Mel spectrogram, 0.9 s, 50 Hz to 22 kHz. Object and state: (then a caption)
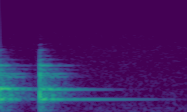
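Sound, uncrazed pearlware platter that rings. A pearlware ceramic platter from the 1820s–1830s, uncrazed, is tapped twice in quick succession. Each tap gives a bright, clear ring with a steady tone around 510 Hz that fades over about half a second. The platter rings well, unlike a crazed copy, which does not ring.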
